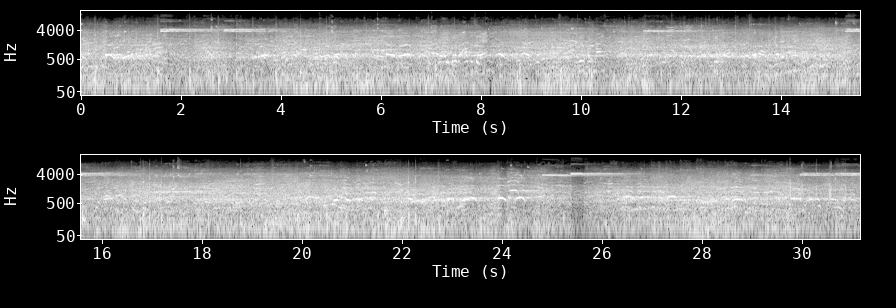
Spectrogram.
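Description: A basketball being dribbled on a hardwood gym floor, among the voices of players and spectators, with several short high-pitched squeaks scattered through.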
